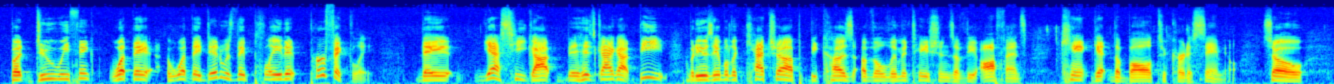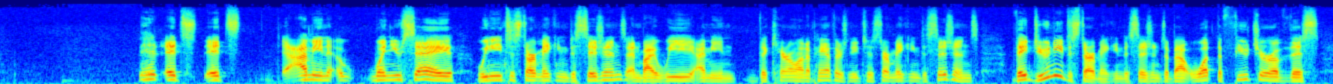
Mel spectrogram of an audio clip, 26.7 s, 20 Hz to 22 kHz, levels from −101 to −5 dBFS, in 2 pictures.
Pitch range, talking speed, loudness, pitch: 125-170 Hz, 190 wpm, -26 LUFS, 145 Hz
